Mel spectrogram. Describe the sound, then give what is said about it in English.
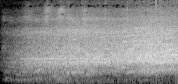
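Fans at a soccer watch party in Toronto cheer a goal by Canada against South Africa. The broad crowd roar climbs quickly in the first half second, then stays loud and sustained to the end. “At a watch party in Toronto, the crowd goes wild.”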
